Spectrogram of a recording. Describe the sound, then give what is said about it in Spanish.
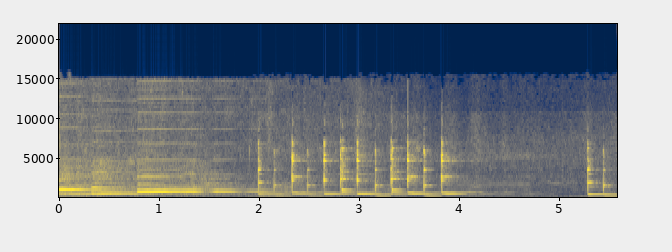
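A mobile phone's cheerful electronic ringtone plays in an airplane cabin, a bright, bouncy melody of quick synthetic notes, loud, repeating its tune without any voices. “¿qué parte de no encender los celulares no entendió?”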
